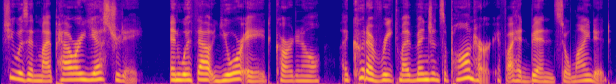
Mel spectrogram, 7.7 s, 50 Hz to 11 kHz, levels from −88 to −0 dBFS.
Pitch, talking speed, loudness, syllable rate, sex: 210 Hz, 195 wpm, -18 LUFS, 5.2 syllables/s, female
